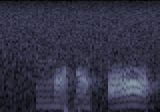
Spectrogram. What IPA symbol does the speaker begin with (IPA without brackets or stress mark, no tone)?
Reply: ŋ͡m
